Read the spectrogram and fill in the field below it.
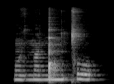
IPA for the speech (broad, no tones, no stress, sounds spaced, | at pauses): õ z n̪ ã ŋ͡ǃ ũ ǀ o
